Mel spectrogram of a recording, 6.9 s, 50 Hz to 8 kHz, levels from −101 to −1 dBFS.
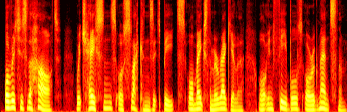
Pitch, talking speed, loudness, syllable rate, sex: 135 Hz, 175 wpm, -20 LUFS, 4.7 syllables/s, male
